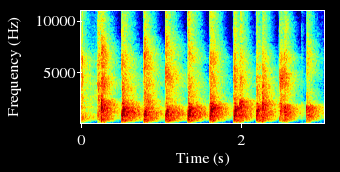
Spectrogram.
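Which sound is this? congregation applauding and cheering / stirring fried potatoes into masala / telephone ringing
congregation applauding and cheering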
